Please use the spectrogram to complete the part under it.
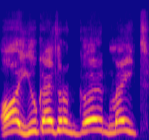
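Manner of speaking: put-on English accent, pitched very high. Joking about recruiting a third Musketeer, the speaker puts on an English accent. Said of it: "that's the English accent".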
